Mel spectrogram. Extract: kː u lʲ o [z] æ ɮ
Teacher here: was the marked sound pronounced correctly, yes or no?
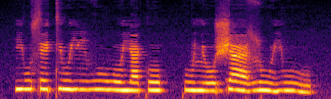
no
